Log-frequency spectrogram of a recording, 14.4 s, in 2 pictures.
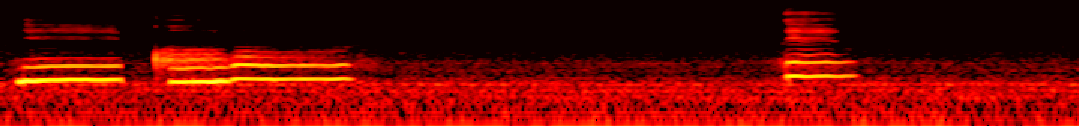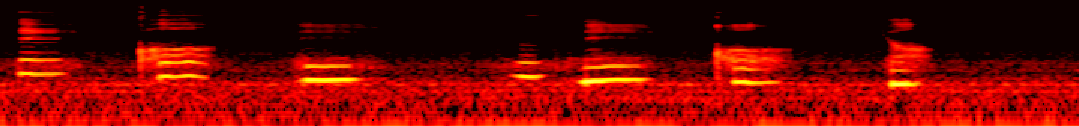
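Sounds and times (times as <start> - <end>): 
person singing a lullaby: 0.0 - 2.5, 5.2 - 5.8, 7.3 - 8.6, 9.2 - 9.8, 10.6 - 12.5, 13.1 - 13.4.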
